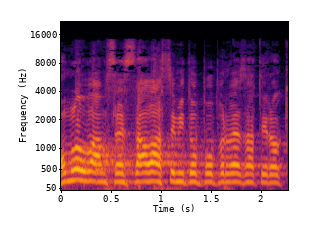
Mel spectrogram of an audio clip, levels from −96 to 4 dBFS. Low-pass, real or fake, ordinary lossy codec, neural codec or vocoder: 14.4 kHz; real; MP3, 64 kbps; none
